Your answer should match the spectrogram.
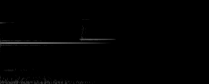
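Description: Two high notes struck on a mallet percussion instrument with metal bars, each ringing on: one at the start and a higher one just under a second later. The sound cuts off suddenly a little over a second in.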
